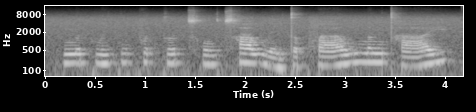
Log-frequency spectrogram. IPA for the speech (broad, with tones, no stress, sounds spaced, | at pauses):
n̪ ɵ˨˥ t̚ kʷ e˨˧ j kʷ ɐ˧ p̚ f ɵ˧ t̚ k ɵ˨˥ t̚ t͡sʰ o˨ w t͡sʰ aː˧ w l e˨˩ j t̪ ɐ˨ p̚ f aː˨˥ w ŋ ɐ˧ ŋ t̪ʰ aː˨˥ j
